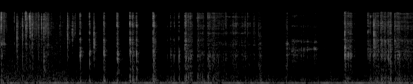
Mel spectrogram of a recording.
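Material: Soap.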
